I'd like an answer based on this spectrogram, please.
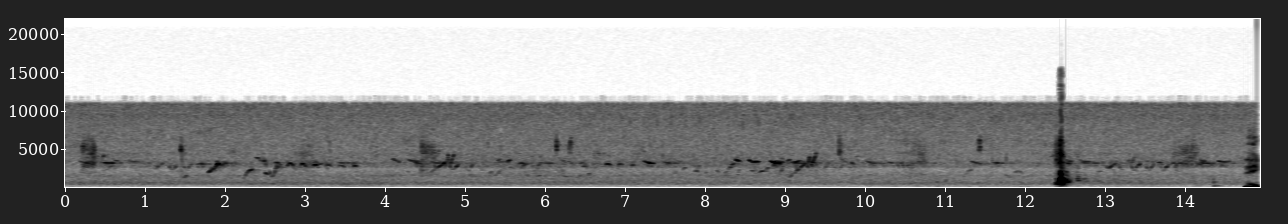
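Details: An impala gives a single sharp, bark-like alarm snort as a predator approaches, above a quiet background of soft bird chirps.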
